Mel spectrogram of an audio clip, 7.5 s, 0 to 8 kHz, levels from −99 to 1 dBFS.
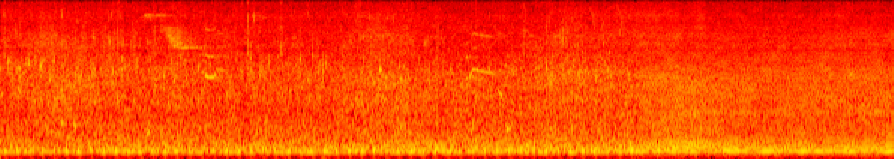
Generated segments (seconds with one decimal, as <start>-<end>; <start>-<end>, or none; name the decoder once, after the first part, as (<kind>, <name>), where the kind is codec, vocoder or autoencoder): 5.3-7.5 (vocoder, WaveNeXt)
